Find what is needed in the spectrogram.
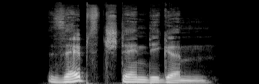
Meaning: strong dative masculine/neuter singular of selbstständig
- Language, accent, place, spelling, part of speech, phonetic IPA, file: German, Germany, Berlin, selbstständigem, adjective, [ˈzɛlpstʃtɛndɪɡəm], De-selbstständigem.ogg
